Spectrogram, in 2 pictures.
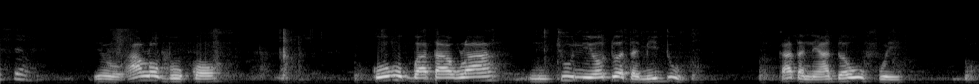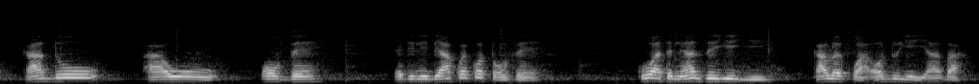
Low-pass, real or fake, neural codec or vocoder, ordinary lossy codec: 5.4 kHz; real; none; Opus, 64 kbps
